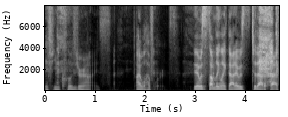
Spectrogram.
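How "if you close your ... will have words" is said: put-on tipsy, drunken, menacing voice. Asked by the friend to impersonate him: imitating Matt Rogers threatening drunkenly. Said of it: "do an impression of me to me".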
